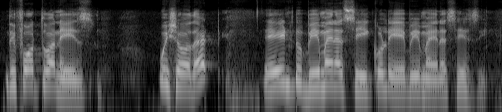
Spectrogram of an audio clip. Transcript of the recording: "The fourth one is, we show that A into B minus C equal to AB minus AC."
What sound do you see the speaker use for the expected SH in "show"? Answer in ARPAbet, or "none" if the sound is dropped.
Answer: SH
